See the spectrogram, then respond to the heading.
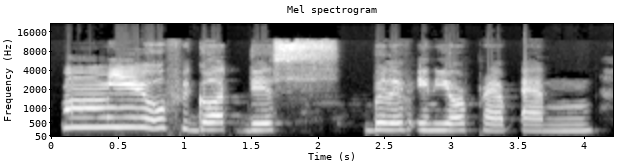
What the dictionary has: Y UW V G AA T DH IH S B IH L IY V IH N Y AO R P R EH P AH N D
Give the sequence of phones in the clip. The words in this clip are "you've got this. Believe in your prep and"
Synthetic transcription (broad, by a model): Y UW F G AA T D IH S B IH L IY F IH N Y AO R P R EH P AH N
